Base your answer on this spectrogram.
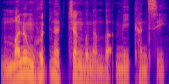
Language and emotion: Manipuri, neutral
